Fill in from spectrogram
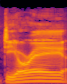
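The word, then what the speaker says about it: Dior: So the new story, if you saw this on Twitter, I believe it's pronounced Diore, like fashion company, released like a new fragrance line.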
